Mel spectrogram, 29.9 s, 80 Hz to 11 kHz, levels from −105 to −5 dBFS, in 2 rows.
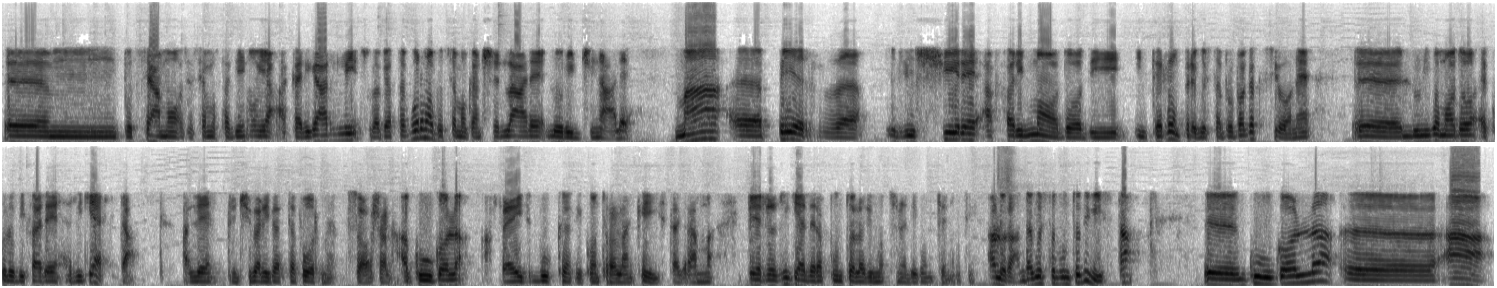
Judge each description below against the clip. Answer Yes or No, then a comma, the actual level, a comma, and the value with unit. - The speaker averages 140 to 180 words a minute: No, average, 125 wpm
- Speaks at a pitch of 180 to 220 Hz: No, low, 115 Hz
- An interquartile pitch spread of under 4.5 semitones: Yes, average, 3.1 semitones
